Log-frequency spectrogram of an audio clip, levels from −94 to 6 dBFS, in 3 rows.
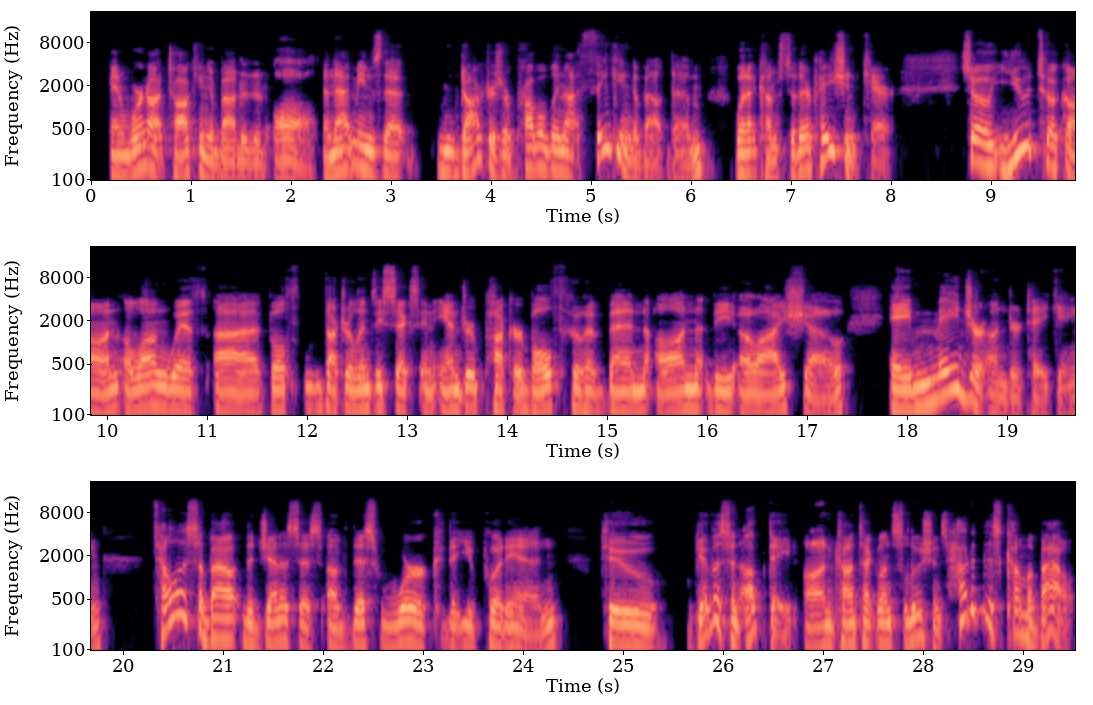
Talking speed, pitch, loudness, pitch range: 155 wpm, 120 Hz, -19 LUFS, 105-130 Hz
